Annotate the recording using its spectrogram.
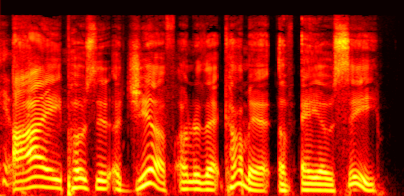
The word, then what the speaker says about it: GIF: The person who invented the GIF came out to end the debate finally and said it's pronounced like J-I-F. GIF.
